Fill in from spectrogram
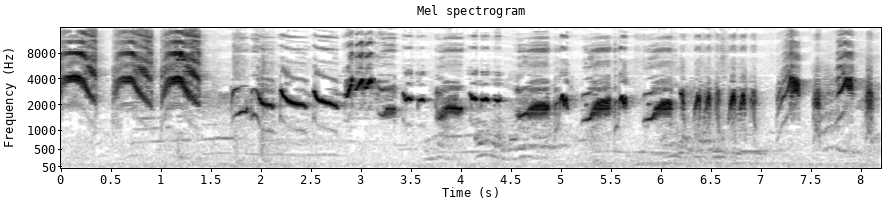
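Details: Chinese hwamei giving a morning voice-training song in Vietnamese contest style: a few loud whistled upsweeps, then varied twisting whistles and rapid buzzy trills, with a soft low hum underneath.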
